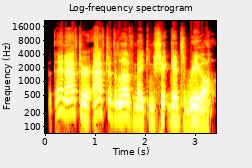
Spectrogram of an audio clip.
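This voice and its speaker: A man hosting a podcast, recapping a film in a casual, animated, jokey way. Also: on the high side, measured pace. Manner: animated storyteller, jokey, acting out scenes. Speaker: podcast host.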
